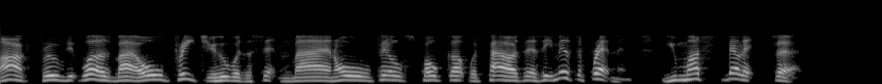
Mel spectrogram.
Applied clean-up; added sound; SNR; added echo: none; none; none; none.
